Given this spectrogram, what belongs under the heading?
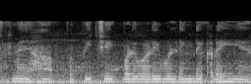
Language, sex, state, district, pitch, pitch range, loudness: Hindi, male, Bihar, Jamui, 125 Hz, 120-125 Hz, -14 LUFS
